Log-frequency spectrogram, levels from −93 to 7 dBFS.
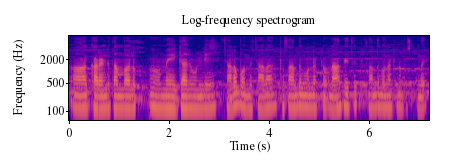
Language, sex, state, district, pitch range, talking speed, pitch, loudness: Telugu, male, Andhra Pradesh, Visakhapatnam, 120-130 Hz, 115 wpm, 120 Hz, -35 LUFS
